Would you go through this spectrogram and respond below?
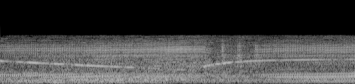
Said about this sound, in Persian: صدای آژیر ماشین پلیس هر لحظه نزدیکتر میشد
